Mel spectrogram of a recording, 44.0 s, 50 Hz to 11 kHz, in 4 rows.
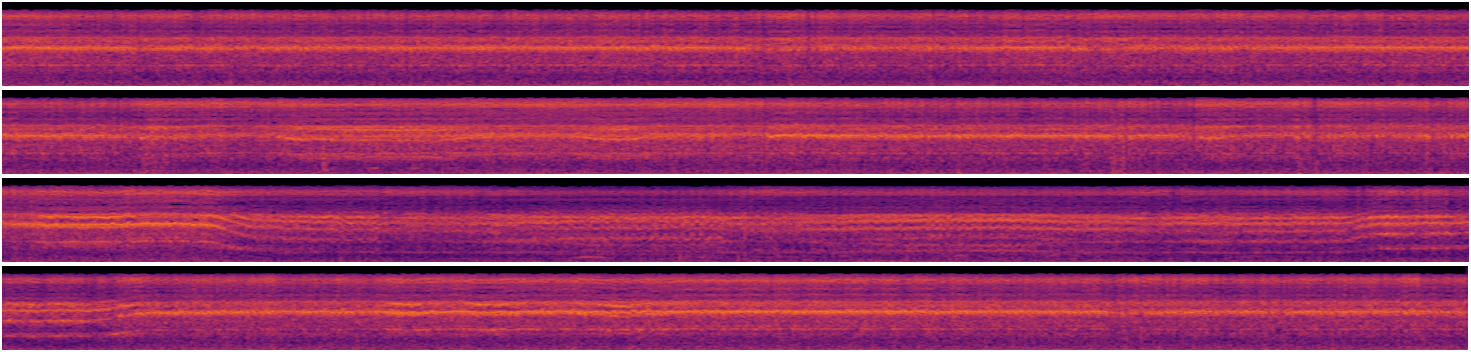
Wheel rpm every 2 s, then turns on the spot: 230, 230, 230, 230, 230, 230, 230, 220, 230, 230, 230, 230, 150, 120, 120, 110, 140, 200, 230, 230, 230, 230.
none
